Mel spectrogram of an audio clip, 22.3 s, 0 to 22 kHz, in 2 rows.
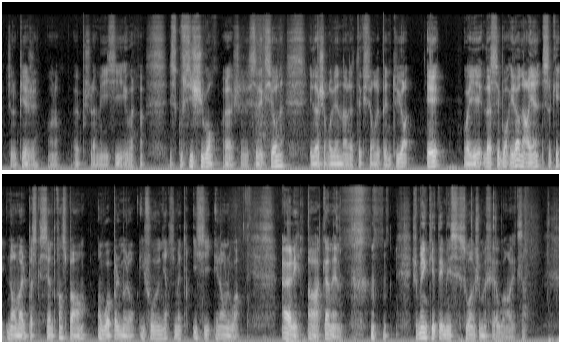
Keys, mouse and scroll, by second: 4.3-5.1 drag, 7.2 click, 14.8 click, 15.5-16.0 scroll up 1, 16.0-17.1 scroll up 1, 19.2 shift+middle click, 19.3 click, 20.0-20.6 scroll down 1, 20.6-22.0 shift+middle drag, 22.0 KP_1.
